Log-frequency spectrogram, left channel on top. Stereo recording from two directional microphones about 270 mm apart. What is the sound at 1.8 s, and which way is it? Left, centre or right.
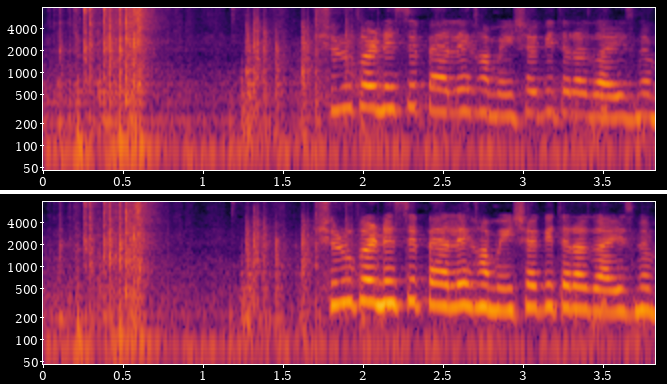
Speech, right.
